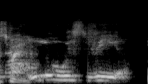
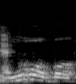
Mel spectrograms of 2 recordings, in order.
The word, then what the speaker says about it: Louisville: So I left the Army and went to law school and let me correct your pronunciation. It is Louisville. It is Louisville.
